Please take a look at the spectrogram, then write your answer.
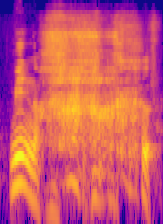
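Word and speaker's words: מנחה: 민하크. 이 흐자가 하하고 크하고 중간 발음이에요.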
